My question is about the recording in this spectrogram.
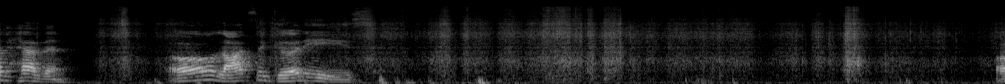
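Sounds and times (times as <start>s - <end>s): paper and plastic crinkling: 0.9s - 10.0s.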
